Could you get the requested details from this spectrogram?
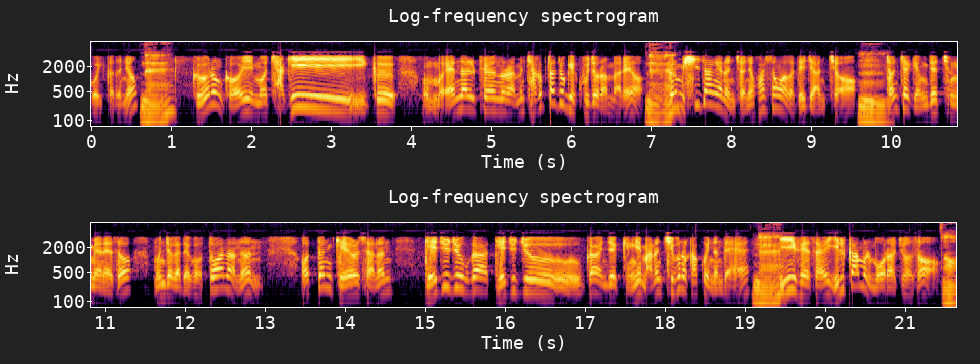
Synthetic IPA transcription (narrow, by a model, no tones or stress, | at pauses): ɡo̰ḭt̚k͈ʌ̰dɯ̰ɲone | kɯɡʌnɯnkʌimwʌt͡ɕaɡi | kɯ̰ | ḛnaɭpʰjojʌnɯɾɯɭhamjʌnt͡ɕaɡɯp̚t͈ad͡ʑoɡekud͡ʑʌɾanma̰ɾe̞jo̰nekɯɾʌmɕʰid͡ʑaŋe̞nɯnt͡ɕʌɲʌɸwaɭs͈ʌŋɦwaɡadwe̞d͡ʑia̰nt͡ɕʰo̰t͡ɕʌnt͡ɕʰe̞kjʌŋd͡ʑe̞t͡ɕʰɯŋmjʌne̞sʰʌmund͡ʑe̞ɡadwe̞ɡo̰t͈oɦananɯn | ʌ̰t͈ʌnke̞jʌɭs͈anɯn | te̞d͡ʑud͡ʑuɡate̞d͡ʑud͡ʑuɡaind͡ʑe̞kwe̞ŋd͡ʑaŋima̰nɯnt͡ɕibunɯɭkak͈oinːɯnde̞̰niɸwe̞sʰae̞iɭk͈amɯɭmoɾad͡ʑuʌ̰sʰʌ̰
